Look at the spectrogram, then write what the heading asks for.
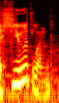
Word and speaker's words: Jutland: Yeah, it's a soft J. It's a Hewland.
